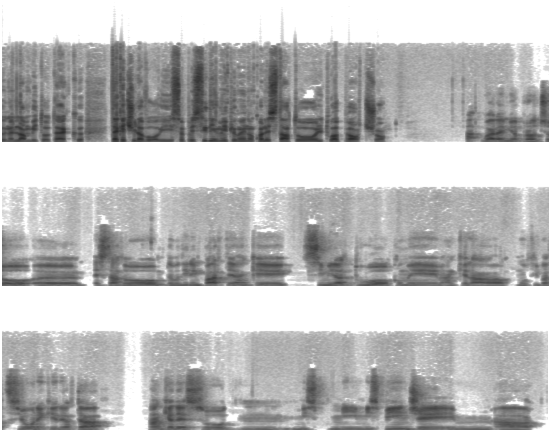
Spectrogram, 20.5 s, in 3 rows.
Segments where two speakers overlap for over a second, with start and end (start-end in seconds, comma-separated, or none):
none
